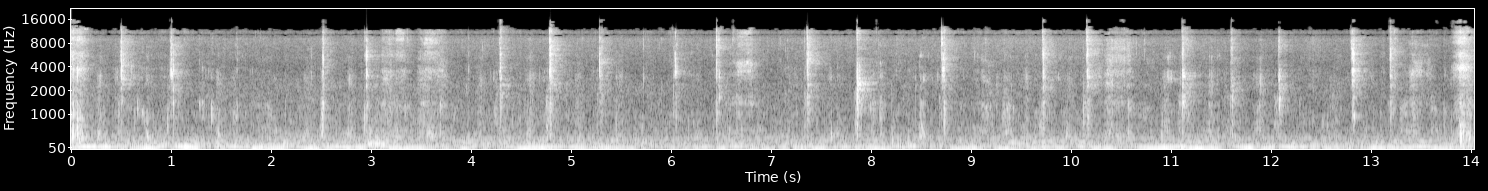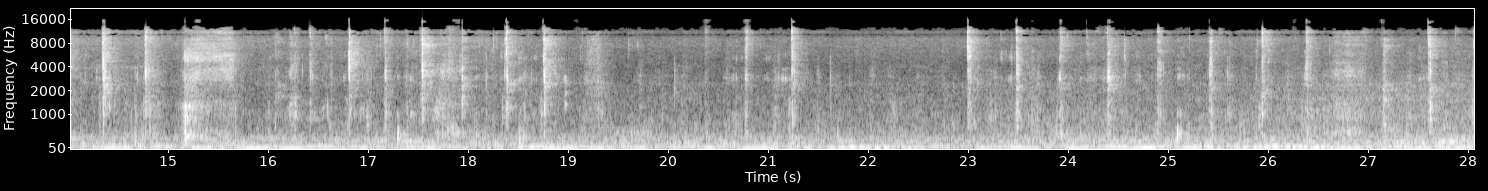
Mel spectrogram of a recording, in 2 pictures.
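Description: Close-up chewing and biting of a mouthful of beef, greens and rice eaten by hand, with many short sharp clicks and smacks at an irregular pace.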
